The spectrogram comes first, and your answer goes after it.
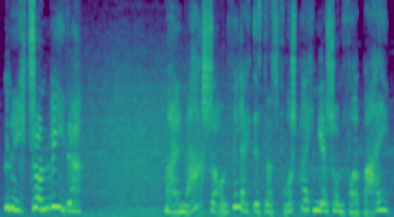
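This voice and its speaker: A woman's voice: high voice, expressive, measured pace. An actress playing a scatty, feisty teenage schoolgirl heroine in an anime audio drama, whiny and snappy. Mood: baffled.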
